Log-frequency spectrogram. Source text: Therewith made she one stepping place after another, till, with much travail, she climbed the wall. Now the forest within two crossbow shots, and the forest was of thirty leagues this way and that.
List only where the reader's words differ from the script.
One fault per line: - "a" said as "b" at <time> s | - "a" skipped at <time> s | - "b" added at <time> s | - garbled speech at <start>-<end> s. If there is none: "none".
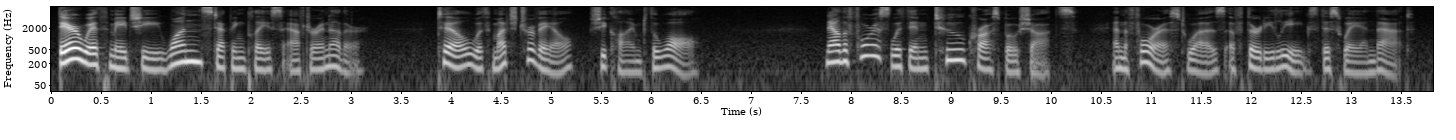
none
